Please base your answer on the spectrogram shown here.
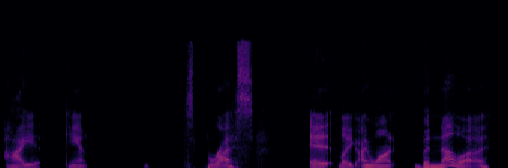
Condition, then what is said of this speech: Aphasia. And then over time, I was kind of happy because I am talking to you fine and seeing the progress and stuff over 11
